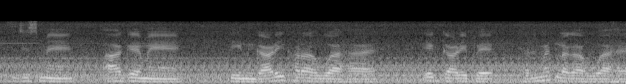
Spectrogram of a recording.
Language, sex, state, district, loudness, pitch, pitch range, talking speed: Hindi, male, Jharkhand, Garhwa, -15 LUFS, 140 Hz, 130-150 Hz, 145 wpm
